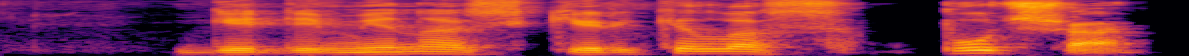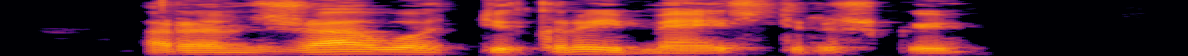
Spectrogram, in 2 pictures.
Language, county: Lithuanian, Klaipėda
